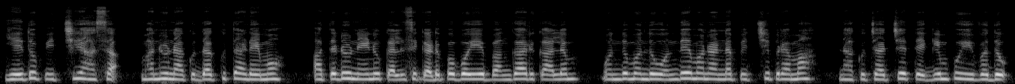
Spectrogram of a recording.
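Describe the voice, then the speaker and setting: A woman's voice: on the high side, level tone, normal speed, mellow, dry recording, natural voice. A woman voicing Devika, a timid and tearful young woman in love, pleading and despairing in an audiobook reading.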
